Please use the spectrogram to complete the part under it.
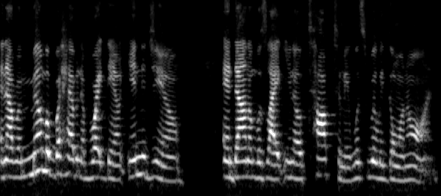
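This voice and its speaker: A podcast host in her sixties shares an emotional personal story during an interview, speaking at a moderate pace. She tells it in an animated way, acting out quotes with sharp leaps in pitch, then dropping to a soft, low voice when the feeling gets to her.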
